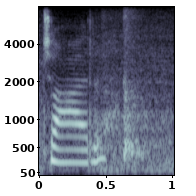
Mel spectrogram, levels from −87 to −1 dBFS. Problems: constant background noise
